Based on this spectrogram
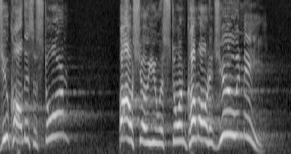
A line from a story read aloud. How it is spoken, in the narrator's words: he screams upward at the heavens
